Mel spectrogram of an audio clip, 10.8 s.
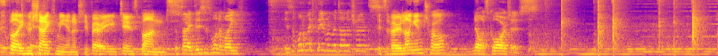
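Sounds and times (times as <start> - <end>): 
speech: 0.0 - 8.3
hand claps: 8.2 - 10.7.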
